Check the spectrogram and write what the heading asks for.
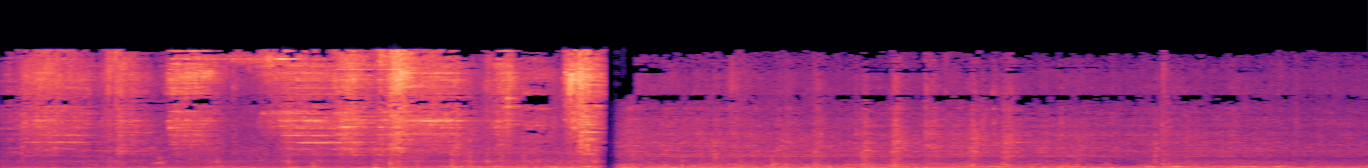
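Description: Indian Railways passenger train running, heard from an open coach door: a steady rumble and rattle of wheels on the rails, with a thin high squeal of the wheels over the first half. The sound drops out for a moment about six seconds in, then the rumble carries on.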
